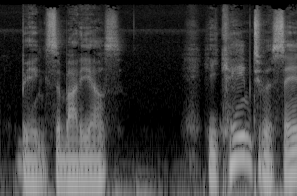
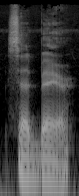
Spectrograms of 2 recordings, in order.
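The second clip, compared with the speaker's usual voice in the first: plain reading voice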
